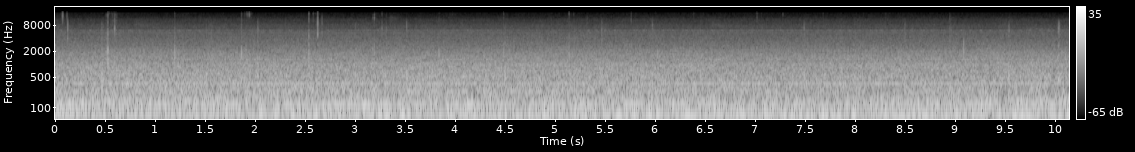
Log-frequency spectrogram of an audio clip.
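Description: Steady low rumble of distant city traffic with a faint constant hum.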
